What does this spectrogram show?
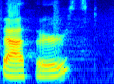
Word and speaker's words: Bathurst: Bathurst.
